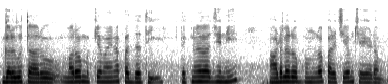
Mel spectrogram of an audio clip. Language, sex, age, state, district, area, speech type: Telugu, male, 18-30, Telangana, Komaram Bheem, urban, spontaneous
